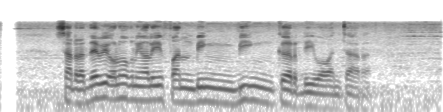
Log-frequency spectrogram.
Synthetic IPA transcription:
sandɾadɛwiɔlɔɦɔk̚nialifanbiŋbiŋkɨrdiwawaɲt͡ʃaɾa̰

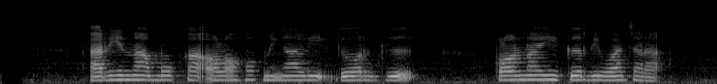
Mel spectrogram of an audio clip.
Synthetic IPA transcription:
ʔaɾinamukaʔɔ̰lɔɦɔk̚niŋaliɡɔwarɡə | klɔnaikɨrdiwat͡ʃaɾa

